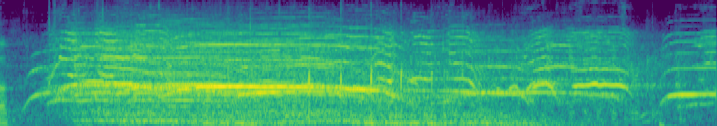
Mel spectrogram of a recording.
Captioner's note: cheers and applause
